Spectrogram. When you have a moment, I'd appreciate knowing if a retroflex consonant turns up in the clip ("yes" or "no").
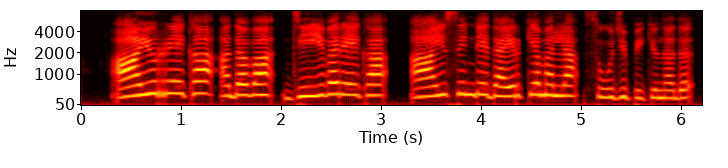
no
